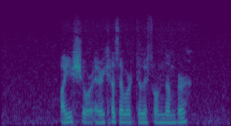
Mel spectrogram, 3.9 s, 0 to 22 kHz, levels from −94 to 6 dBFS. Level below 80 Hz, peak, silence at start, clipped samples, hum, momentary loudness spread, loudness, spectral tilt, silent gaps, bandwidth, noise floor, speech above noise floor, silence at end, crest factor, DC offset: -82 dBFS; -30 dBFS; 0.05 s; under 0.1%; none; 8 LU; -49 LUFS; -4.5 dB/octave; none; 15 kHz; -73 dBFS; 24 dB; 0.1 s; 20 dB; under 0.1%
